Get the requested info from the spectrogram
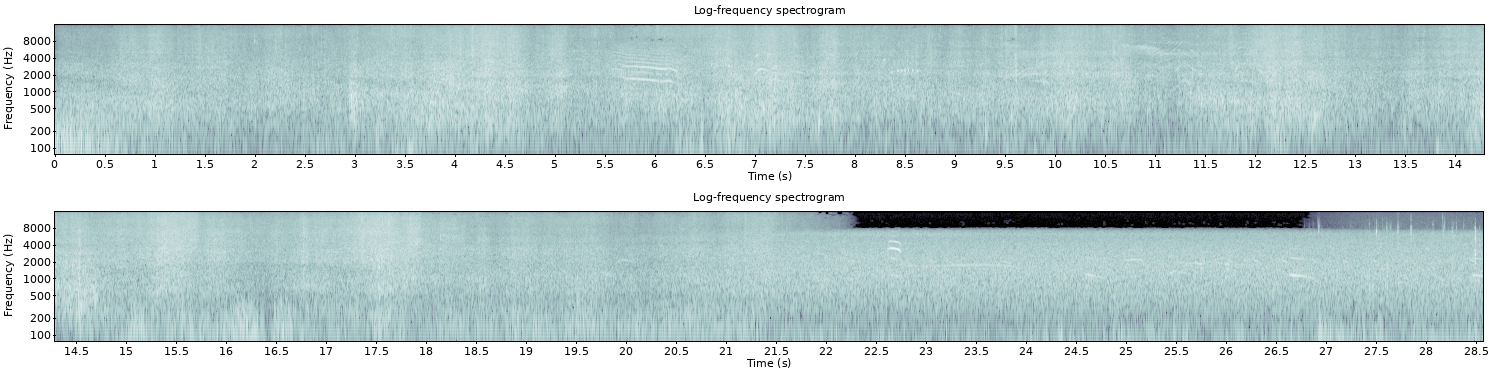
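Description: Open-sea waves washing and splashing in uneven surges, with wind noise on the microphone.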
